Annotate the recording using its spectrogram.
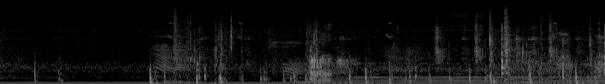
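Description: Footsteps tap on wooden planks.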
